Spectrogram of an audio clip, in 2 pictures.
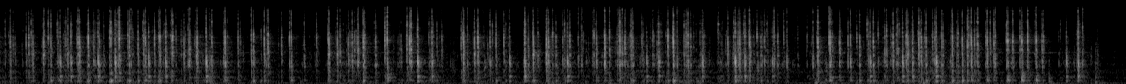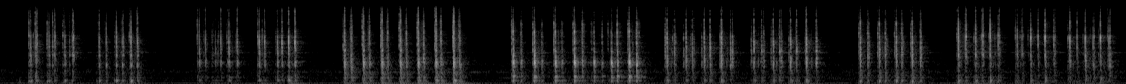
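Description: Roccat Vulcan 121 Aimo mechanical keyboard with Titan brown tactile switches being typed on. For about the first ten seconds it is a fast continuous run of keystrokes, then shorter bursts and single presses with pauses between. The key presses are followed by a bit of a ringing sound, an annoying trait of this board.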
